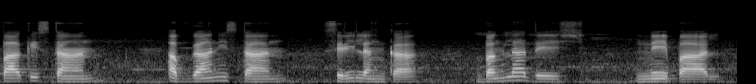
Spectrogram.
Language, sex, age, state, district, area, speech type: Urdu, male, 18-30, Delhi, South Delhi, urban, spontaneous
